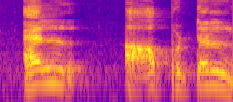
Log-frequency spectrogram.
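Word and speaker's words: L'Hôpital: लिखते हैं DL हॉस्पिटल rule, pronounce करते हैं एल हॉस्पिटल रूल, ठीक है। ऐसा कुछ अजीब प्रोनाउंसिएशन है।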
